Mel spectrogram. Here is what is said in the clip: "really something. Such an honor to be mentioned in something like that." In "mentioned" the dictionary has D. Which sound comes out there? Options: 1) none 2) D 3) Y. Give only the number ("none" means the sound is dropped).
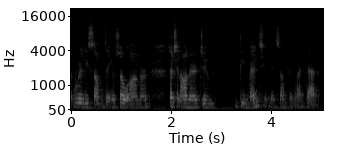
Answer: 1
